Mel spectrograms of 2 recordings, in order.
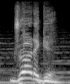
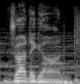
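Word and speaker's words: Druddigon: It's a bear, so why would you pronounce it Beartic? Drudigan. I used to unknowingly pronounce it Drudigon.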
